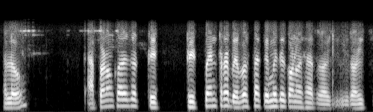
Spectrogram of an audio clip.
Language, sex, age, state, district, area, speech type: Odia, male, 18-30, Odisha, Kendrapara, urban, conversation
